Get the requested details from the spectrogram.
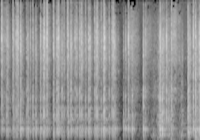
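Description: Fingernails tap rapidly on a hard plastic container bin, a bucket with a lid, in quick bursts of dense, bright clicking. A hollow ring sits low in the mid range, and the tapping breaks off for short pauses before starting again.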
